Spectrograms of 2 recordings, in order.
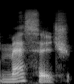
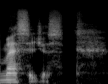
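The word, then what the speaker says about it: dmesg: message command and the message basically i read it as the message but it's spelled differently and that command is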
